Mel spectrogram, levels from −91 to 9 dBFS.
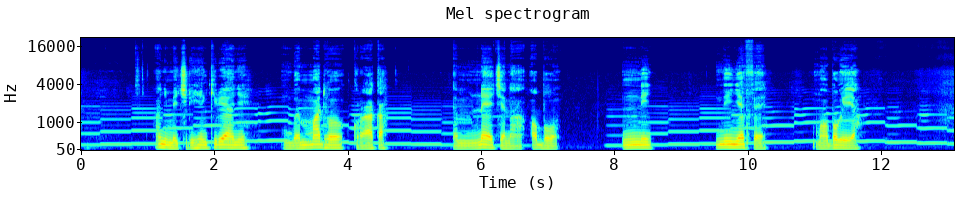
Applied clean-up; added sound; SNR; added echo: none; Wind instrument, woodwind instrument; 16 dB; none.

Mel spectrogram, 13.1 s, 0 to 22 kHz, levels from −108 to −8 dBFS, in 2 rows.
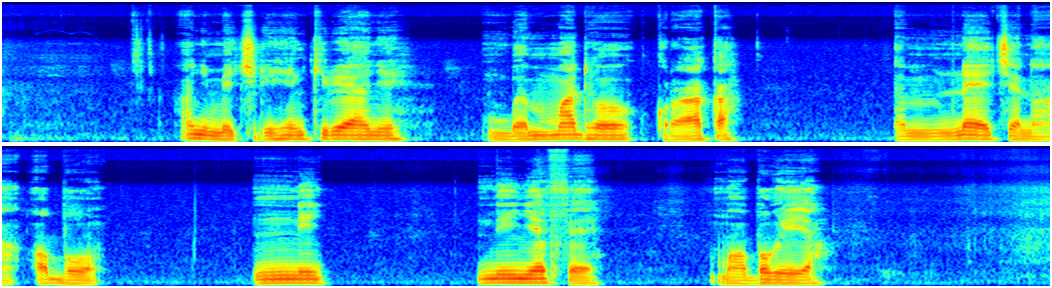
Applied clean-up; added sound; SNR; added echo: none; none; none; none.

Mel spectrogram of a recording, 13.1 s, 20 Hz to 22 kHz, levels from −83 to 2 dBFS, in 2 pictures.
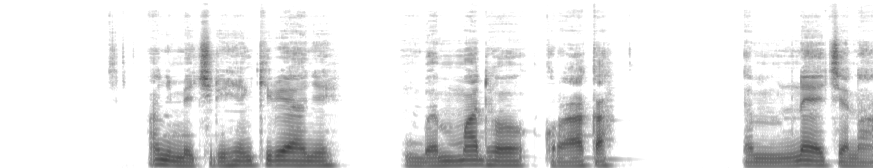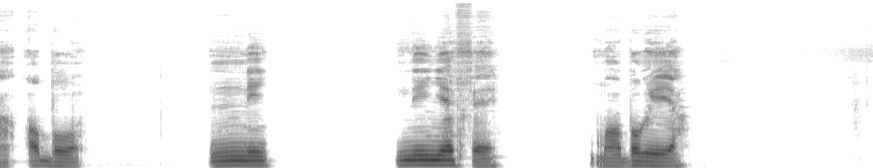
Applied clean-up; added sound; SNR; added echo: neural mask model DeepFilterNet 3.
